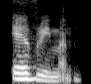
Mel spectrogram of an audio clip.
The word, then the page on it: Everyman: Indian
